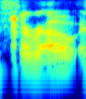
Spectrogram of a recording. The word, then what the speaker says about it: Theroux: Justin Theroux, is that how you say it? – Yeah.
